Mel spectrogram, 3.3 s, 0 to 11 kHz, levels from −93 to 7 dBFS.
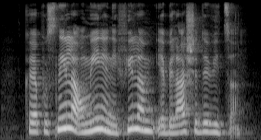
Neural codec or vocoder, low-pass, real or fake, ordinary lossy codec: none; 9.9 kHz; real; none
